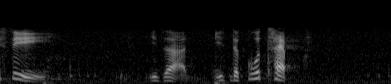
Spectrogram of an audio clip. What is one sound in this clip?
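A woman speaks into a microphone over a loudspeaker in a large room, in short phrases.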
